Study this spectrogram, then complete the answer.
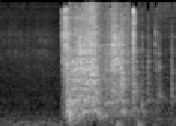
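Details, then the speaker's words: Toro TimeCutter zero-turn mower with a Kohler engine and a dead key, starter bypassed by touching battery positive to the solenoid lead: a sudden harsh burst of starter spin lasting about a second, then it fades; the solenoid is faulty. "So, solenoid's no good."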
